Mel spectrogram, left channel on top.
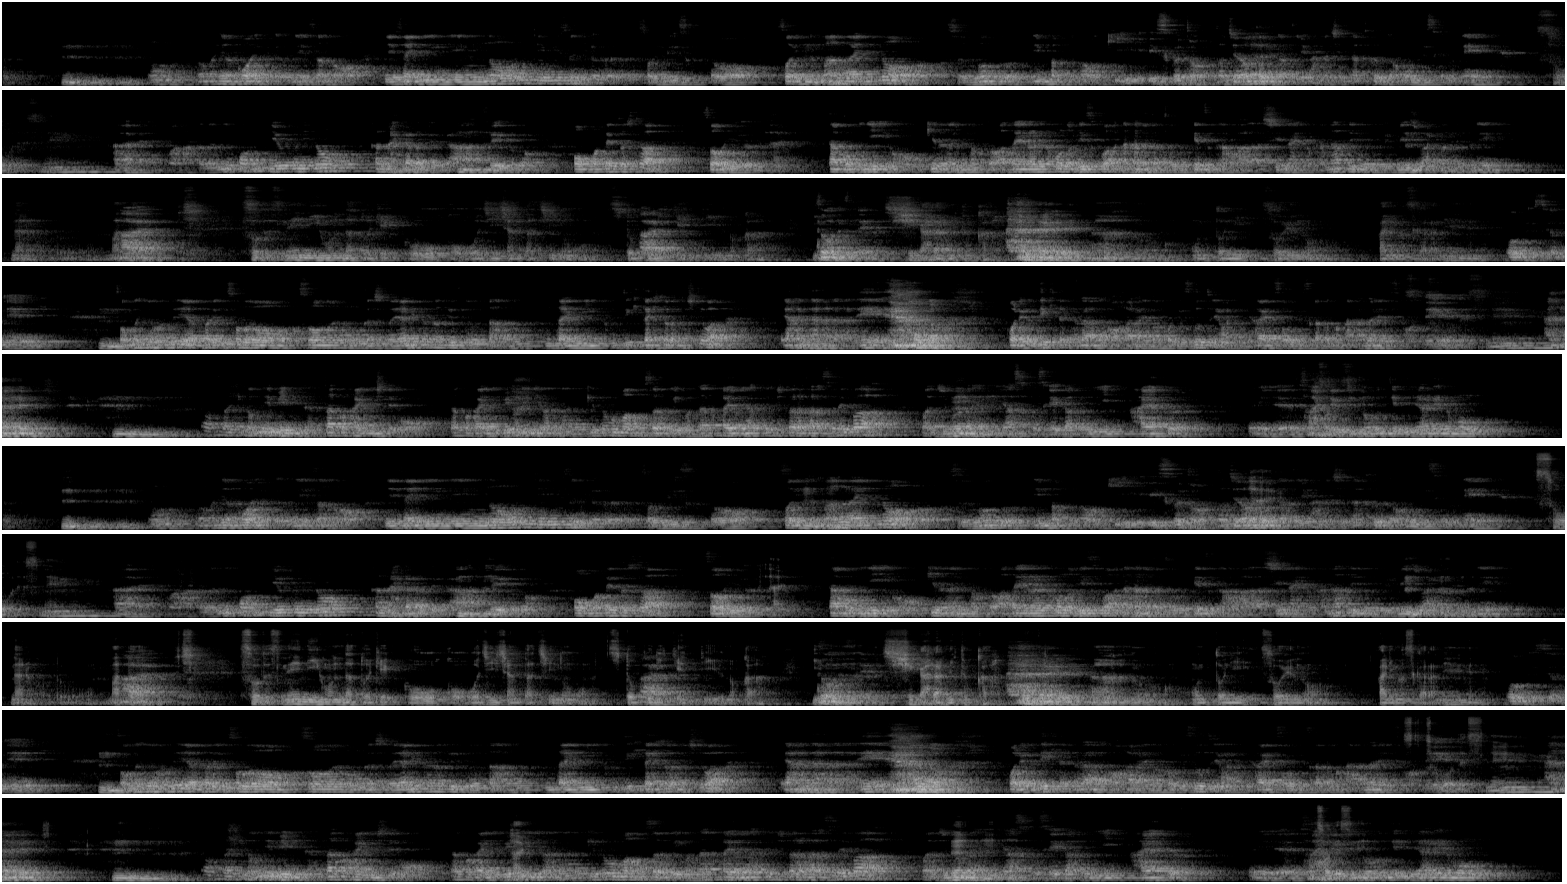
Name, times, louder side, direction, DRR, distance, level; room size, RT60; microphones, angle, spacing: voice 1, 0.6-1.4 8.0-8.6 12.5-12.7 15.3-16.6 20.2-20.6 23.3-23.5 29.7-30.4 31.3-41.3 42.1-44.6 45.0-46.1 47.9-48.3 55.8-56.5 61.1-62.4 63.6-64.4 64.8-64.9 67.6-67.8 72.0-72.7 75.3-76.1, right 2 dB, 80° right, 6 dB, 0.3 m, -36 dB
voice 2, 1.5-3.6 3.8-6.8 7.1-7.4 7.8-15.1 16.7-19.0 19.3-20.9 21.3-22.2 22.7-23.2 23.9-30.6 32.4-32.8 37.6-37.9 39.4-40.0 41.3-42.0 46.3-47.2 47.6-47.7 48.1-52.8 53.1-54.3 54.7-56.5 57.0-61.4 62.3-62.8 63.2-63.6 64.5-66.7 67.0-71.3 71.7-74.4 75.0-77.3, equal, 65° left, -2 dB, 0.8 m, -30 dB
4.1 x 2.8 x 2.6 m, 1.2 s
head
